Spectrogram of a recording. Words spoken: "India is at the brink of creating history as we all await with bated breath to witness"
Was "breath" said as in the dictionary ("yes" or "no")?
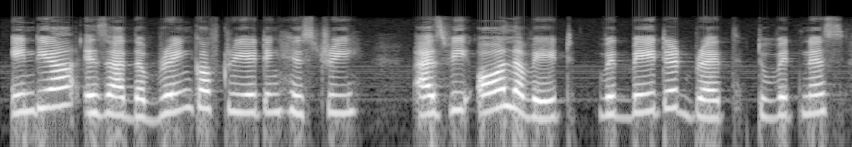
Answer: no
